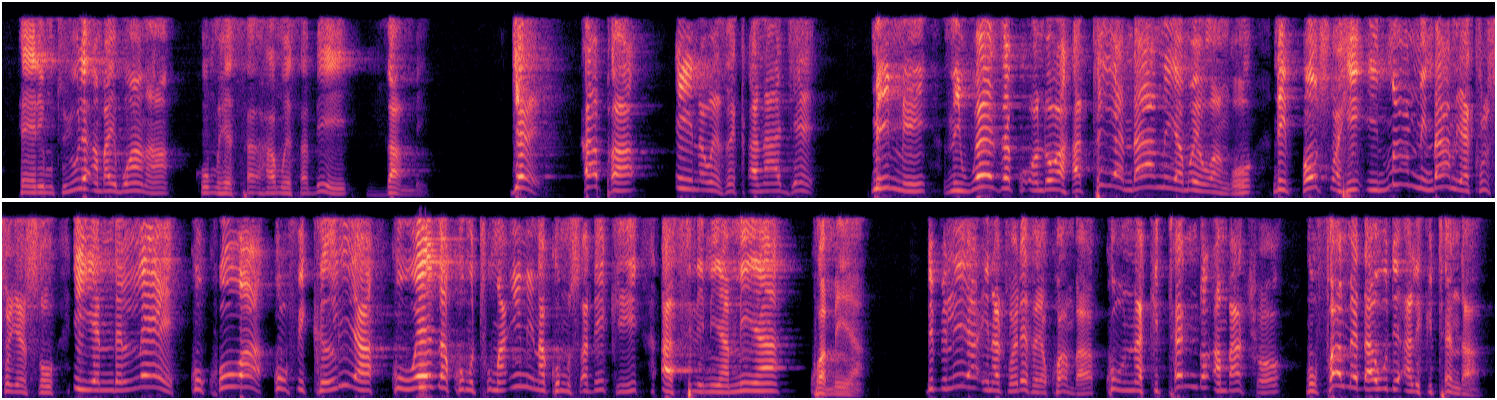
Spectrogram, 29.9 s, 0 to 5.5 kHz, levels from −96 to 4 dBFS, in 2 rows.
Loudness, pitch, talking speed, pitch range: -20 LUFS, 235 Hz, 95 wpm, 205-285 Hz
